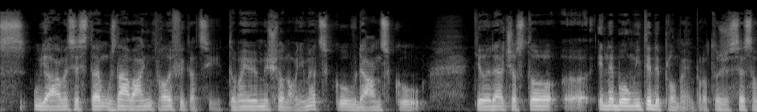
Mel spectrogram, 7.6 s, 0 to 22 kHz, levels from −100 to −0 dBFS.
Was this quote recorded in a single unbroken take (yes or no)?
yes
